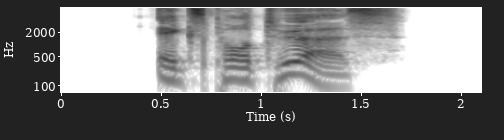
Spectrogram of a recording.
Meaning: genitive singular of Exporteur
- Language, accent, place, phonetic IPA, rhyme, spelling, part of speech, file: German, Germany, Berlin, [ɛkspɔʁˈtøːɐ̯s], -øːɐ̯s, Exporteurs, noun, De-Exporteurs.ogg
